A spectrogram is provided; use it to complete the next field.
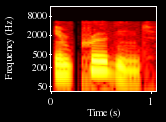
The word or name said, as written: imprudent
